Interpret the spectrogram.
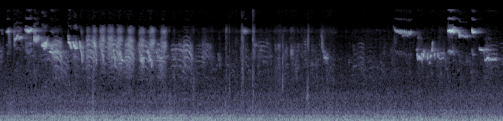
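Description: Small birds singing: a run of high falling notes and a fast trill in the first few seconds, then sharp high chirps near the end, the loudest about nine seconds in.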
